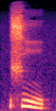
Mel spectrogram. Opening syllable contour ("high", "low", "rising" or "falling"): falling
